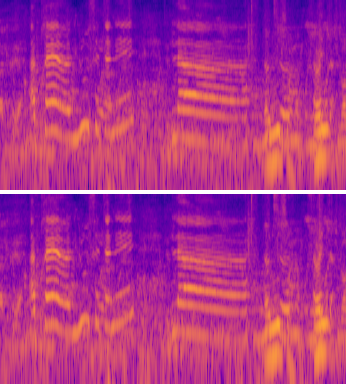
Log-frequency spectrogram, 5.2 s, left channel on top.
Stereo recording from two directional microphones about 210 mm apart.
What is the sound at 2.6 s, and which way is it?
Speech, 50° right (ahead or behind).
